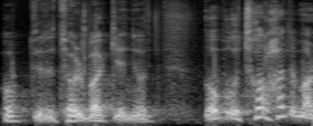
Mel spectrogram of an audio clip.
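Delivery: usual speaking voice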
